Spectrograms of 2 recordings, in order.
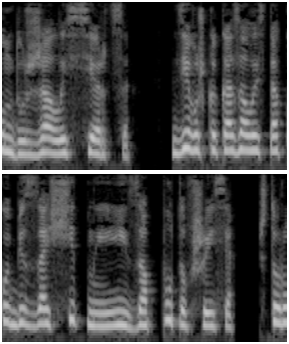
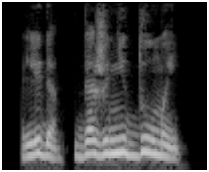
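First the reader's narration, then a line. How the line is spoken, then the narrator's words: Angry growl. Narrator (Russian): злобно рыкнул Гордеев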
